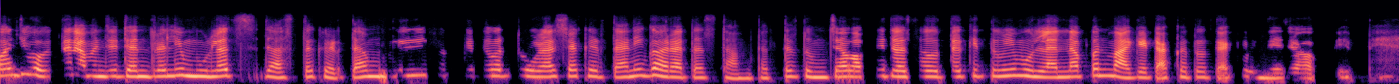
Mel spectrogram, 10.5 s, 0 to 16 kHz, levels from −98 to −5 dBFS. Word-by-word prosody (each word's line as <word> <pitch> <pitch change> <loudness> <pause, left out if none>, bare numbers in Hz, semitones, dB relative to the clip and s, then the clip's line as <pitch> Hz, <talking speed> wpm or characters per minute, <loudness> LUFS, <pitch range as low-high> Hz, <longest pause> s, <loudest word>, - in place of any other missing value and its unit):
म्हणजे 275 +3 0
होत 260 -5 +1 0.2
ना - - +7
म्हणजे 245 -1 0
जनरली 240 +2 +2
मुलंच 245 0 +3
जास्त 200 0 -3
खेळतात, 205 +1 -2
मुली 240 +4 -2
शक्यतो 255 0 -8 0.2
थोड्याश्या 240 0 0
खेळता 210 -4 -3
आणि 235 +5 +1
घरातच 210 -7 +2
थांबतात. 175 0 -6
तर 230 - -2
तुमच्या 220 +1 +1
बाबतीत 230 +2 0
असं 230 +1 -2
होतं 225 0 -1
की 250 - -4
तुम्ही 245 +2 0
मुलांना 220 -1 +4
पण 270 -1 0
मागे 200 -4 +5
टाकत 215 -2 0
होत्या 210 -2 -1
खेळण्याच्या 185 -4 -7
बाबतीत. 205 +3 -11
230 Hz, 165 wpm, -24 LUFS, 205-245 Hz, 0.2 s, ना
